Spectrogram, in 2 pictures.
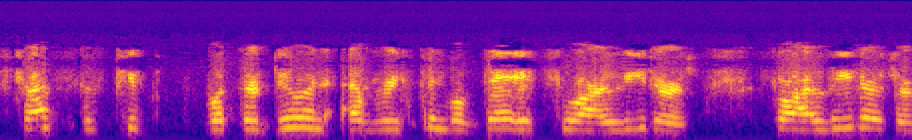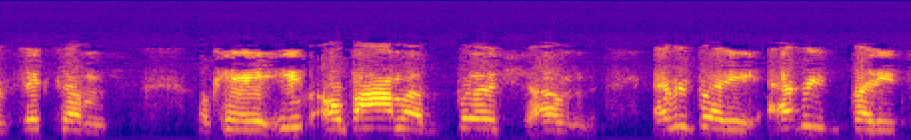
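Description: Over a telephone line, a caller with a medium-pitched voice leaves an urgent, meandering voicemail full of repetition, emphasis, and cursing. There's no echo, though the message sounds muffled and dull.

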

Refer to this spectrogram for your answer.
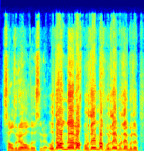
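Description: A man narrating his gameplay to viewers with a high, bouncy voice that swings widely up and down. He is excitable, jokes crudely and swears often as he reacts to the game. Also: racing, dry recording. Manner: talks to viewers while playing. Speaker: gaming video host. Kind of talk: let's play commentary.

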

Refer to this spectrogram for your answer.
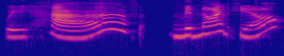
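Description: A woman live streamer chatting casually and gushing as she reads chat aloud. Her voice is going a little hoarse. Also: sits high, big pitch swings, takes it slowly, bright, forceful tone.

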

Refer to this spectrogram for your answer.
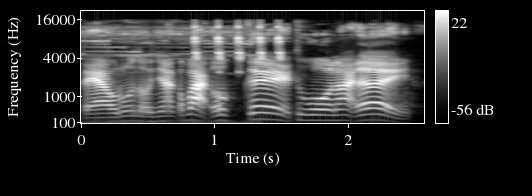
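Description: An excitable gaming channel host, giving let's-play commentary, often shouting wow and repeating words in quick bursts. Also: medium pitch, faint music behind. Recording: clear background noise.

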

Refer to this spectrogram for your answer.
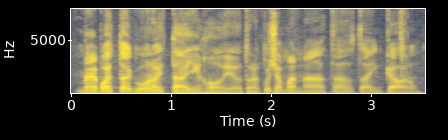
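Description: A young man with a Puerto Rican accent, throwing in quick, joking remarks in casual podcast chat. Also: medium pitch, vocal fry, darkish tone. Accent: Puerto Rican Spanish. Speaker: podcast co-host.

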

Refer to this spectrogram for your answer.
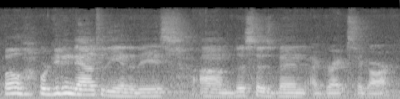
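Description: A middle-aged man, chatting casually in a cigar lounge as he reviews a cigar, relaxed and easygoing with many ums. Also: fairly low pitch, normal speed, roomy sound, noisy background. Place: cigar lounge, indoors, leather chairs.

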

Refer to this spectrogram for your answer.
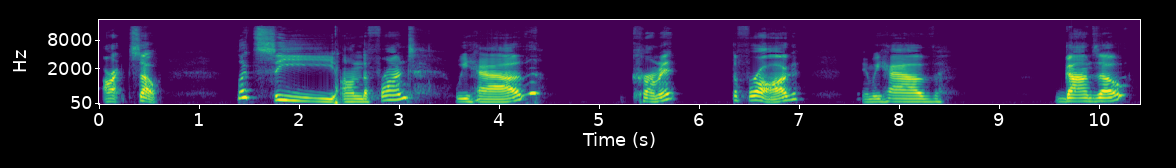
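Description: A man's voice: fairly high pitch, sing-song, drawn-out words, pauses often, a bit bright. A man casually reviewing a DVD for his channel, chatty and eager as he points out what he is showing.

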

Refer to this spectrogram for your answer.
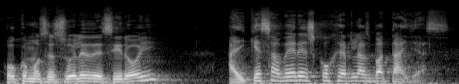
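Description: An older man, a friar preaching a sermon in an animated, dramatic way that acts out examples. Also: a little high, unhurried. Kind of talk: sermon to religious.

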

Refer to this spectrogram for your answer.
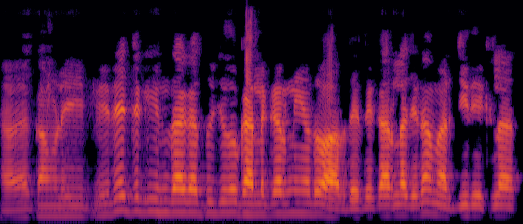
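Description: A man with a Punjabi accent playing a calm, easygoing elder brother who soothes his sister. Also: medium pitch, fairly quick, natural voice. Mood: placating. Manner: soothing, placating. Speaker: elder brother in a family drama. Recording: dull lo-fi sound.

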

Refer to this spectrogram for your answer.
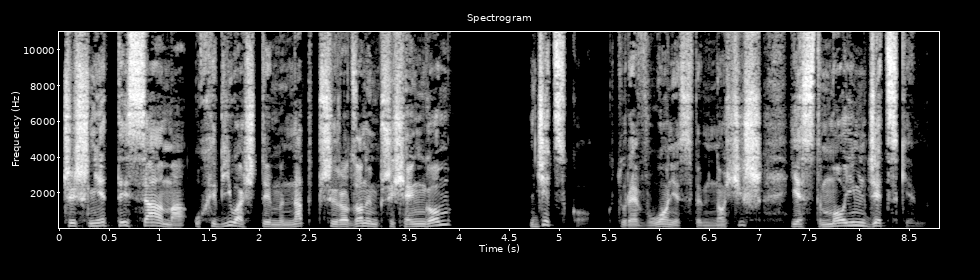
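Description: A man voicing a loud, hot-blooded young officer. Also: fairly low pitch, animated, unhurried, dry recording. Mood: impassioned. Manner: loud, pleading and furious.

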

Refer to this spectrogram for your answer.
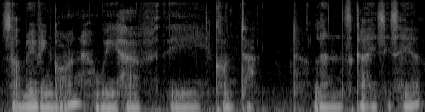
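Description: A voice whispering slowly and softly, showing eye-clinic equipment as an ASMR role-play optometrist. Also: low-pitched, fairly even intonation, slight background noise. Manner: soft unvoiced whispering, explaining slowly.

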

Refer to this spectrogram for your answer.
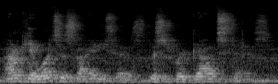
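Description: A man's voice: medium pitch, steady tone, normal speed, recorded from a distance. Middle-aged man preaching in an echoey room. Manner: reads scripture aloud and quizzes the audience. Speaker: pastor. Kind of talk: sermon. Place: small church room indoors. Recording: very echoey room, heard from afar, noisy.

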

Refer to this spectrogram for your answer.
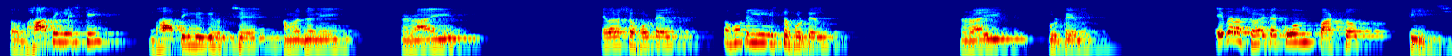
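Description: A man teaching a grammar lesson, explaining slowly and repeating each rule. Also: on the high side, expressive. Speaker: English teacher. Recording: echoey room over a thin phone-like line.

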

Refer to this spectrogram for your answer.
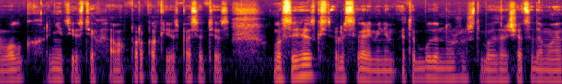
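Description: A man's voice: sits low, a little mellow, slight background noise. A man casually commenting on a video game as he plays it, joking, swearing now and then, and reading the on-screen text aloud. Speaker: gamer playing a video game. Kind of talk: casual let's-play commentary. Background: game music.

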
